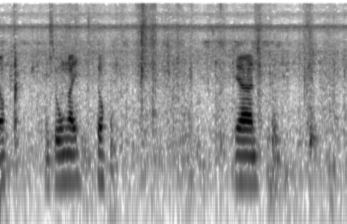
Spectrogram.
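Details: Two separate nasal goat bleats, each under half a second and a few seconds apart, recorded at Terra Grande Farms, San Carlos City, Negros Occidental, Philippines, with soft clicks and background farm noise between them.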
